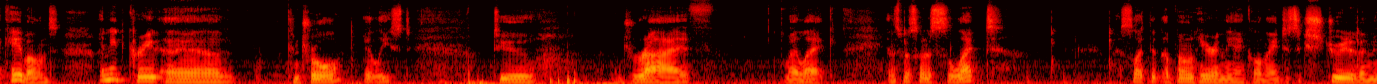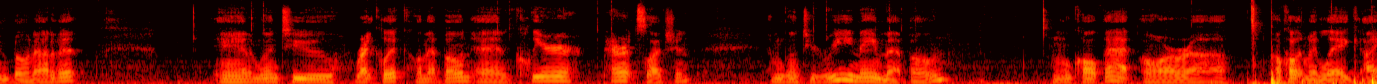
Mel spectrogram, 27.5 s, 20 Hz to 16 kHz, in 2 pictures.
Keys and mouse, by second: 0.3 click, 1.0 middle click, 2.7 middle click, 6.8 e, 6.8 y, 7.0 y, 8.9 click, 9.8 click, 10.4 middle click, 11.9 middle click, 12.7 middle click, 15.2 middle click, 18.1 right click, 20.1 click, 21.2 click, 23.4 click, 24.0 click.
